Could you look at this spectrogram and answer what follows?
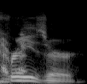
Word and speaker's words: Fraser: I mean, It's pronounced Fraser.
